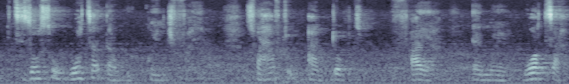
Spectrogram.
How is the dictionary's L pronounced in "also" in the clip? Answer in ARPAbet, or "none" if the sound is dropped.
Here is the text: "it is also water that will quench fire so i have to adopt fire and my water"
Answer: L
